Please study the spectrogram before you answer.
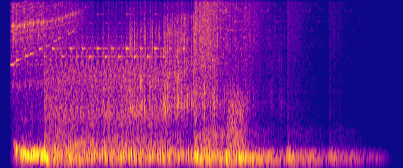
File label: ice beam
